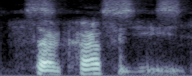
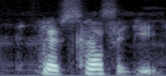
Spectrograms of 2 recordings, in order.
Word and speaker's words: sarcophagus: They're called, I never said it right. I think that sarcophages. – Sarcophagus.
